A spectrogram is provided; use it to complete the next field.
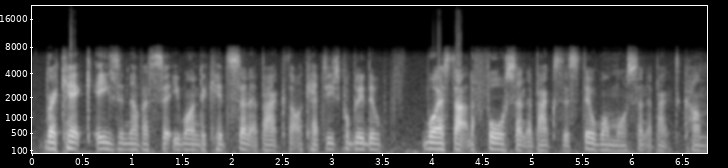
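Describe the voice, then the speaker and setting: Someone speaks at a very fast pace with flat, monotone intonation. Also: man, medium pitch for a man. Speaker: gaming YouTuber. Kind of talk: gameplay commentary.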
